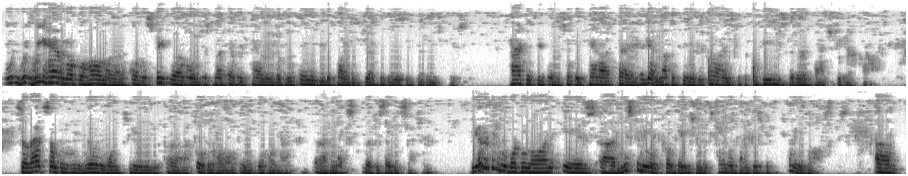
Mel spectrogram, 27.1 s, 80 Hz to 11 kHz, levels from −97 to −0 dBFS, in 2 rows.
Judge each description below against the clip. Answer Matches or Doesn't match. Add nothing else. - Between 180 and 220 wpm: Doesn't match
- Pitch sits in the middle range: Doesn't match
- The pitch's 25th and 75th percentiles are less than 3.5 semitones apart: Doesn't match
